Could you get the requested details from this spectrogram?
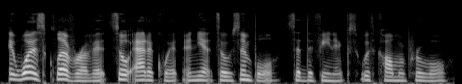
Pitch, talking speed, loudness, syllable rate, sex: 190 Hz, 205 wpm, -20 LUFS, 5.8 syllables/s, female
